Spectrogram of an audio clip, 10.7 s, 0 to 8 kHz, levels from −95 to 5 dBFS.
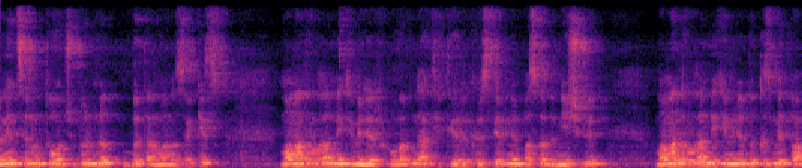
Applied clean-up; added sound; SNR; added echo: none; none; none; reverberation time 0.6 s.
